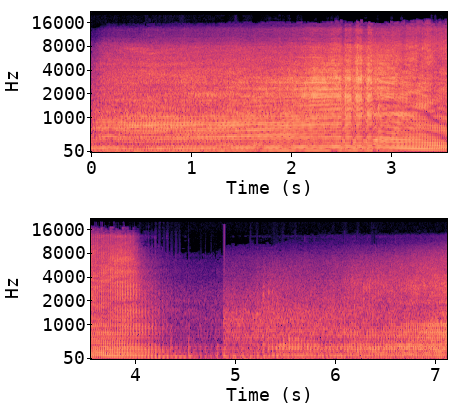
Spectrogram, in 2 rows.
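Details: 2012 Honda CBR250R single, straight-piped, after tank cleaning and fuel pump replacement: loud open-pipe revs climb and drop, a brief cut, then rough throbby idle; owner calls idle slightly weird but basically running fine.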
